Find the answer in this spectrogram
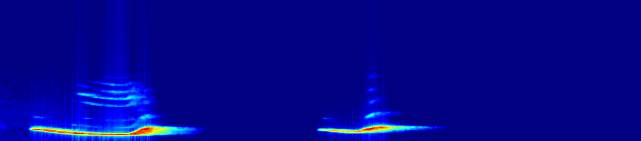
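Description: African grey parrot whistling twice, each whistle swooping down and then back up. The first is about a second long, the second, about two seconds in, is shorter.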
